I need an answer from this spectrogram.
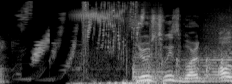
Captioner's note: machine whirring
